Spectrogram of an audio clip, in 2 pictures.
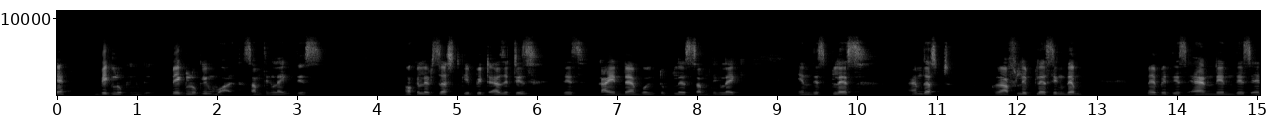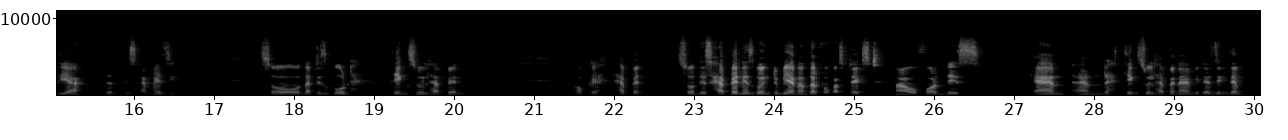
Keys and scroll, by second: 28.9 shift+Delete.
